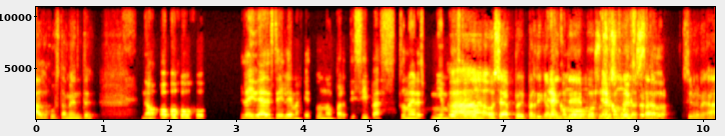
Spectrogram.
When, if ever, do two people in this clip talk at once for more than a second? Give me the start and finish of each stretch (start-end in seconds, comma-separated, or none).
7.6-9.5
